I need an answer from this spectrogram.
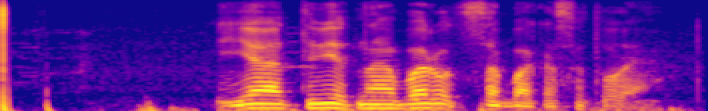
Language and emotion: Russian, angry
